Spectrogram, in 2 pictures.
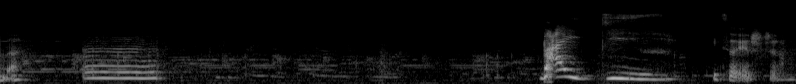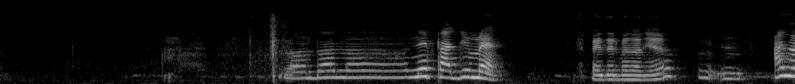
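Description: A young woman speaks close by in a warm, playful voice.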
